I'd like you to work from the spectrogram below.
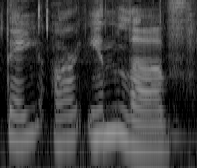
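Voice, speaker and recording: A man's voice: high voice, lively intonation, extremely slow, darkish tone, slight background noise, exaggerated voice. A man voicing a cheerful storybook pig who breaks news in a matter-of-fact, sing-song way.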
